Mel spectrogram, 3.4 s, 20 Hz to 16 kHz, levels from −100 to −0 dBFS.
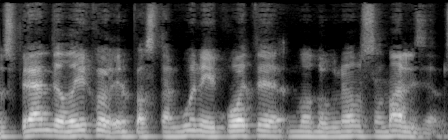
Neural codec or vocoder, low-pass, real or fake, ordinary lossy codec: codec, 32 kHz, 1.9 kbps, SNAC; 14.4 kHz; fake; MP3, 64 kbps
